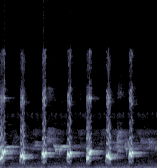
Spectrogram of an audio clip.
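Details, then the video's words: Sooty-headed bulbul lure song, 'ropel panjang' style: seven rich, bubbly chirps spaced about half a second apart, a few followed by a short whistled glide. "trucukan gacor ROPEL PANJANG buat pancingan trucukan agar bunyi"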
